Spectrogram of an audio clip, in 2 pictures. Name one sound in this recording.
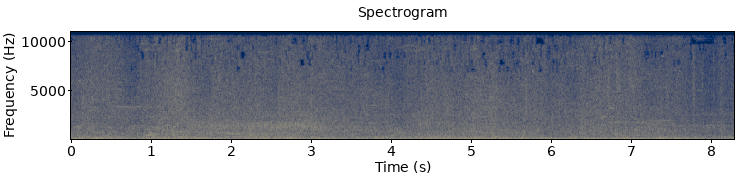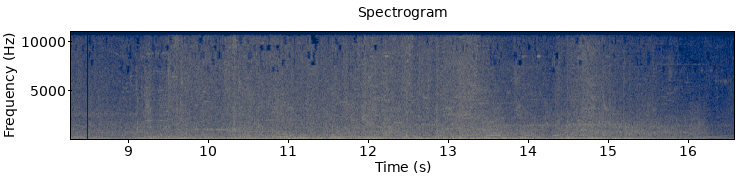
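Video game spell effects blast and crackle during a fight.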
